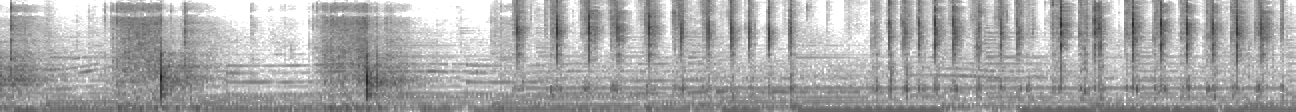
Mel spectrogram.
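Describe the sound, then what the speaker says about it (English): A knife slices quartered cabbage thinly on a board, with a couple of heavier cuts followed by quick, rhythmic chops tapping out in fast bursts, close and alone. "And to slice them, I like to do to quarter them, and then I'm just going to do real thin slices."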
